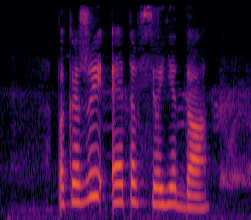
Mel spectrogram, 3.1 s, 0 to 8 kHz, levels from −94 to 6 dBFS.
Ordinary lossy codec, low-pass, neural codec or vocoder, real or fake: MP3, 48 kbps; 7.2 kHz; none; real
